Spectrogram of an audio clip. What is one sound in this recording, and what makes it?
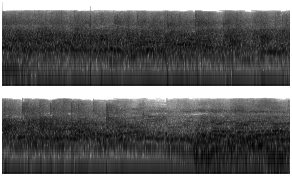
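A group of young women claps their hands.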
